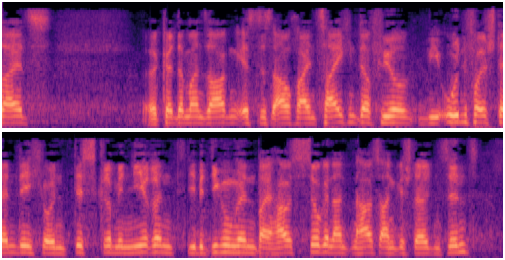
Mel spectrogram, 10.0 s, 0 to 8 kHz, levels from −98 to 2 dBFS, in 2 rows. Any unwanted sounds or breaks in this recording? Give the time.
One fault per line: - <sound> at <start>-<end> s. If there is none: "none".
none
